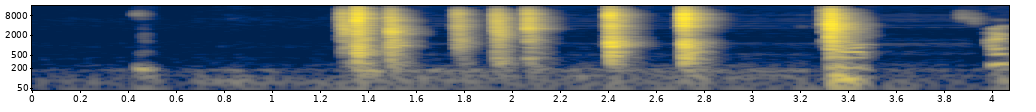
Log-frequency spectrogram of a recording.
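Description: Guard-locking safety switches clicking one after another as their locks switch: about nine sharp clicks over two seconds, staggered by the built-in delay from tap to tap that prevents a current surge when all the switches are commanded at once.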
